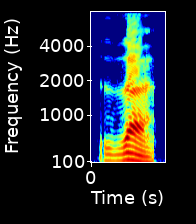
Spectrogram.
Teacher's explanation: ujung lidah nempel dengan gigi seri atas kita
